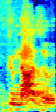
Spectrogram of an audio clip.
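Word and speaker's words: gymnazo (γυμνάζω): What's called gymnazo is how you pronounce that.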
